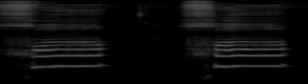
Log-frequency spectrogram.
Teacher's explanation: जो पीछे जुबान की जड़ है वह उठेगी और मुंह सारा जो है वह हवा से भरेगा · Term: मोटा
